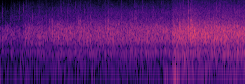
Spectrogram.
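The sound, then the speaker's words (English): A church audience applauds to welcome a guest speaker. Many hands clap in a soft, even wash that swells slightly louder during the last second. “So let's put our hands together and let's give a warm First Church welcome to Mike.”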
